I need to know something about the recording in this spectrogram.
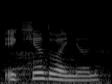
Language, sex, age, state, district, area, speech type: Dogri, female, 30-45, Jammu and Kashmir, Udhampur, rural, spontaneous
